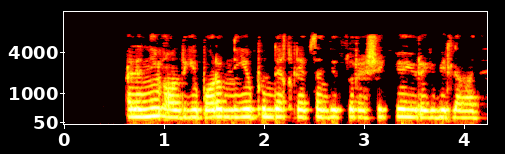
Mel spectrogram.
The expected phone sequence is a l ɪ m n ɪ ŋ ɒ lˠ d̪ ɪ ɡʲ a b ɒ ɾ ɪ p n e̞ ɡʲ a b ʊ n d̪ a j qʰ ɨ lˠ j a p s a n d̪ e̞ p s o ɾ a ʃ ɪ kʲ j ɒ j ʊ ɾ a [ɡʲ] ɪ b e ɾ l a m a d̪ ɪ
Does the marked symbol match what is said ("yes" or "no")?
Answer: yes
